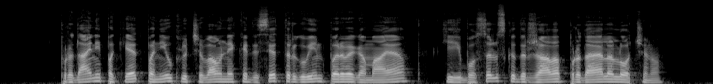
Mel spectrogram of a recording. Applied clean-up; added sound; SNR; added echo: none; none; none; none.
